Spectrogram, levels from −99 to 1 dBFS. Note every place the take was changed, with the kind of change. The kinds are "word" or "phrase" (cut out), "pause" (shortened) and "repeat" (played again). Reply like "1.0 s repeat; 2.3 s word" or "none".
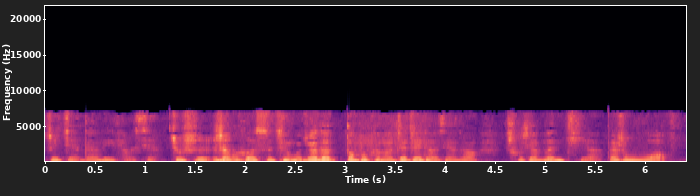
1.2 s pause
